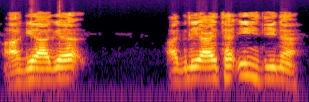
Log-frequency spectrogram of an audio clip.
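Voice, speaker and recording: A man teaching tajweed in a Quran recitation lesson. He explains common mistakes, then recites the example words slowly and drawn out. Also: a little high, steady tone, warm tone, breathy edge, dry recording, dull audio.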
